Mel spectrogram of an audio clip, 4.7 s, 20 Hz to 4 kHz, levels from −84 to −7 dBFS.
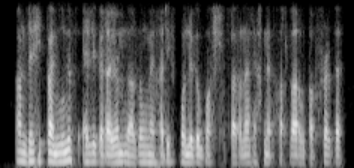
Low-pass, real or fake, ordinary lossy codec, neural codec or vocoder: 3.6 kHz; fake; Opus, 16 kbps; codec, 16 kHz in and 24 kHz out, 0.6 kbps, FocalCodec, streaming, 4096 codes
